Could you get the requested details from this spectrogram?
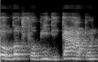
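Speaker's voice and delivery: ordinary talk, nothing marked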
